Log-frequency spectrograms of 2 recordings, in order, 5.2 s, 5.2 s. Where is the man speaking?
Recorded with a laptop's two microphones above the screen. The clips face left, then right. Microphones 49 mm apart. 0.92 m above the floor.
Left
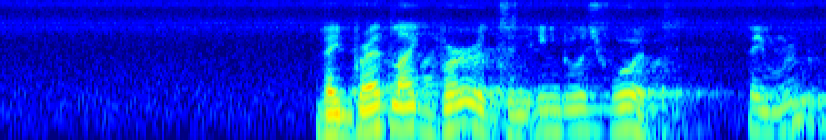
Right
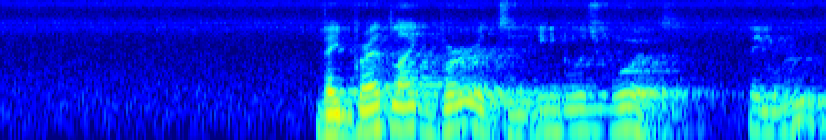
20° left (ahead or behind), 0.5 m; by 5.1 s 35° left (ahead or behind), 4 m.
